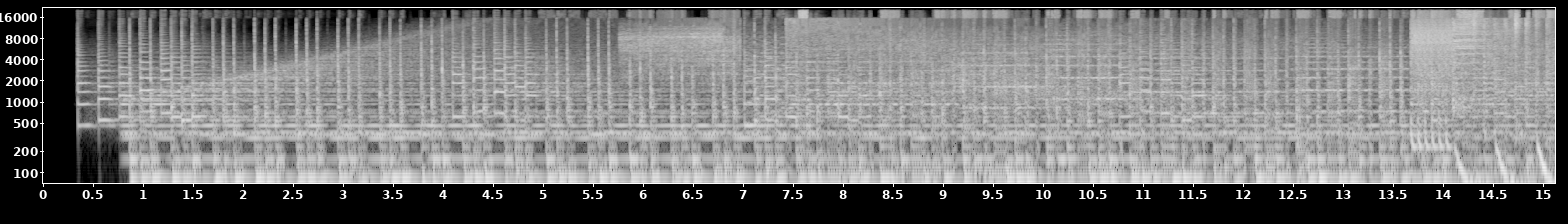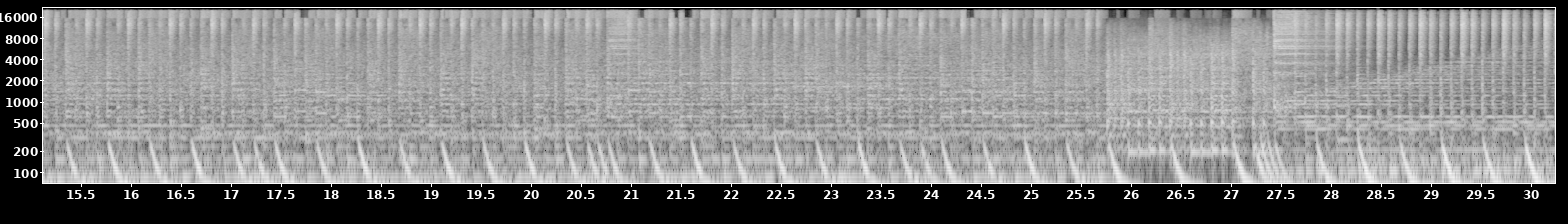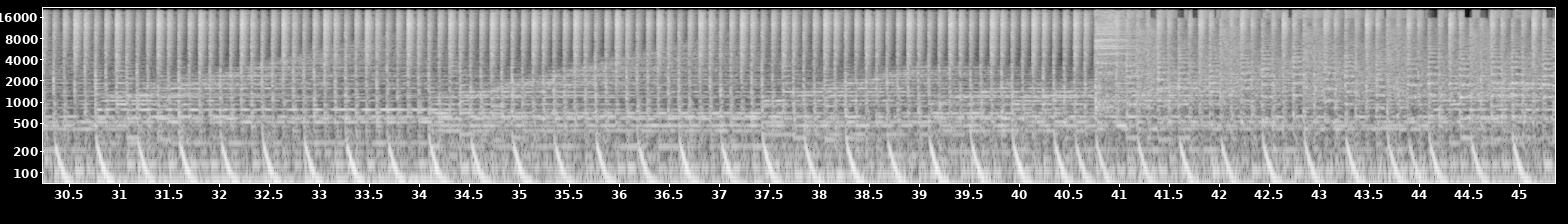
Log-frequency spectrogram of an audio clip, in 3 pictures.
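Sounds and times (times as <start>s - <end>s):
instrumental music: 0.4s - 45.3s.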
